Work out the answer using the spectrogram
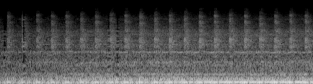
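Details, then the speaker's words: GMT400 Chevy V8 after a long cranking no-start on old gasoline, ATF added to oil: sharp, steady top-end lifter tick at idle, worse at startup, traced to worn cam lobe/lifter on #3 intake; no rod-knock clunk at shutoff. "sounds exactly like when i had a loose rocker when you turn it off too you don't get the clunk clunk clunk like a rod knock"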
